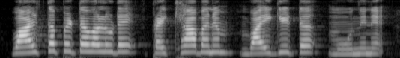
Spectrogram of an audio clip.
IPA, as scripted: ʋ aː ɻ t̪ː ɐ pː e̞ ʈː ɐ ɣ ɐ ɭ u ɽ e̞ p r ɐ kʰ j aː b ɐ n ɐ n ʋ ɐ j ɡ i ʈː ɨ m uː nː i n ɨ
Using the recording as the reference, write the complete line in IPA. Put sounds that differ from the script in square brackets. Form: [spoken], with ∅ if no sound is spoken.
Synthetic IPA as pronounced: ʋ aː ɻ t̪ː ɐ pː e̞ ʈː ɐ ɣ ɐ ɭ u ɽ e̞ p r ɐ kʰ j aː b ɐ n ɐ [m] ʋ ɐ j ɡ i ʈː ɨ m uː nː i n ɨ

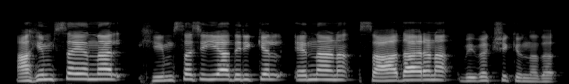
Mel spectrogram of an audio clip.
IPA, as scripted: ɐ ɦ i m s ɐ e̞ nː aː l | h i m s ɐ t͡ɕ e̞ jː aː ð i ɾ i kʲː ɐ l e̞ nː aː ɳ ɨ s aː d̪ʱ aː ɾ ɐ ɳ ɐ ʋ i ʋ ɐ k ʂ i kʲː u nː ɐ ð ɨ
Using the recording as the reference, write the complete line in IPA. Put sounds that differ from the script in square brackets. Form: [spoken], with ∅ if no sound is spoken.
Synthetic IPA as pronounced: ɐ ɦ i m s ɐ e̞ nː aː l | h i m s ɐ t͡ɕ e̞ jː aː ð i ɾ i kʲː ɐ l e̞ nː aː ɳ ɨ s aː d̪ʱ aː ɾ ɐ ɳ ɐ ʋ i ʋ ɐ k ʂ i kʲː u nː ɐ ð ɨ

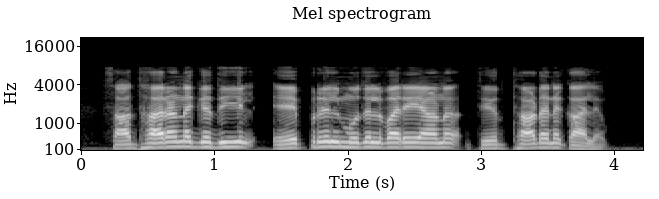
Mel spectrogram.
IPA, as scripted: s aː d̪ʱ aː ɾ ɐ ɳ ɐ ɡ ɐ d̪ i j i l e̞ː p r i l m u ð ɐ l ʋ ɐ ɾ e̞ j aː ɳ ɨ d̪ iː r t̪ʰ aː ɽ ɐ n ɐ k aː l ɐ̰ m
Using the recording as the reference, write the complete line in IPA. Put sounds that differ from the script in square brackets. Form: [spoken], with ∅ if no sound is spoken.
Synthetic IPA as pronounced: s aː d̪ʱ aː ɾ ɐ ɳ ɐ ɡ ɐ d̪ i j i l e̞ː p r i l m u ð ɐ l ʋ ɐ ɾ e̞ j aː ɳ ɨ [t̪] iː r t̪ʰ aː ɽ ɐ n ɐ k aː l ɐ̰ m

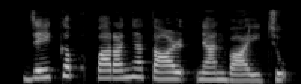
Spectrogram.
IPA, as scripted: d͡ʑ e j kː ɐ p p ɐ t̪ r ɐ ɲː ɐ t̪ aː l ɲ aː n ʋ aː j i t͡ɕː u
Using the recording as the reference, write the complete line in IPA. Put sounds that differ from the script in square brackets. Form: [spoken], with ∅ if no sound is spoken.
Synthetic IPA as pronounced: d͡ʑ e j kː ɐ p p ɐ [∅] r ɐ ɲː ɐ t̪ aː [ɭ] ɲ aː n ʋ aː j i t͡ɕː u

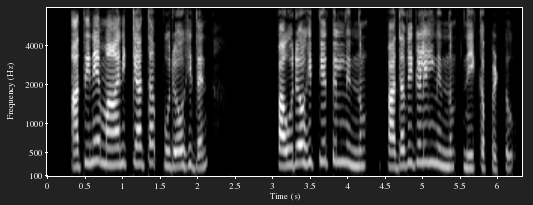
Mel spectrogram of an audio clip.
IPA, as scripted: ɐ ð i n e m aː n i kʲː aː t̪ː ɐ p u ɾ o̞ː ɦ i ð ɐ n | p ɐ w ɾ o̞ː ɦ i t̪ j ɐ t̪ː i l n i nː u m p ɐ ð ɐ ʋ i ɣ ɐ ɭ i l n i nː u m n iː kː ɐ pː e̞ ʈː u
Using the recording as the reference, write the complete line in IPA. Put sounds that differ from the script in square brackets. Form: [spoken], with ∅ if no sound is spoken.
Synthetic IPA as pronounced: ɐ ð i n e m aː n i kʲː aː t̪ː ɐ p u ɾ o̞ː ɦ i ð ɐ n | p ɐ w ɾ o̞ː ɦ i t̪ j ɐ t̪ː i l n i nː u m p ɐ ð ɐ ʋ i ɣ ɐ ɭ i l n i nː u m n iː kː ɐ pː e̞ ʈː u

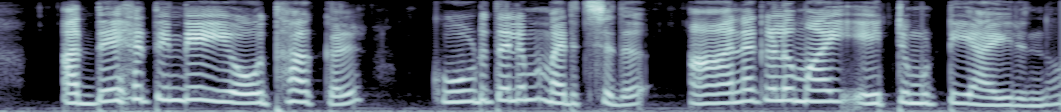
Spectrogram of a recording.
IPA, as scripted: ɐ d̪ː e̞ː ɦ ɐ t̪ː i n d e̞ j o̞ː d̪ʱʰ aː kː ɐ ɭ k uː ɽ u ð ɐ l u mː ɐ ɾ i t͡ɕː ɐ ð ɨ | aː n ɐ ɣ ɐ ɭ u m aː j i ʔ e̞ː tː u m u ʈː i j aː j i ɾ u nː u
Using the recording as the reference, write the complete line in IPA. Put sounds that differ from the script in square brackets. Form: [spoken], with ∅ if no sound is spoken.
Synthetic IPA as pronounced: ɐ d̪ː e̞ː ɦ ɐ t̪ː i n d e̞ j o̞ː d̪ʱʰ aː kː ɐ ɭ k uː ɽ u ð ɐ l u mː ɐ ɾ i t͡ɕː ɐ ð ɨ | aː n ɐ ɣ ɐ ɭ u m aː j i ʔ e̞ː tː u m u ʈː i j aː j i ɾ u nː u

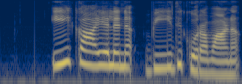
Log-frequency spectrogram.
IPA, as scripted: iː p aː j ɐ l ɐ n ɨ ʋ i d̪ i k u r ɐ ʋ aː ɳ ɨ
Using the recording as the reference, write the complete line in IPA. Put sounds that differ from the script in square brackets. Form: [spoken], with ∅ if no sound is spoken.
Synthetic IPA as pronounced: iː [k] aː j ɐ l ɐ n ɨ ʋ [iː] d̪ i k u r ɐ ʋ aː ɳ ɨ

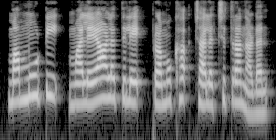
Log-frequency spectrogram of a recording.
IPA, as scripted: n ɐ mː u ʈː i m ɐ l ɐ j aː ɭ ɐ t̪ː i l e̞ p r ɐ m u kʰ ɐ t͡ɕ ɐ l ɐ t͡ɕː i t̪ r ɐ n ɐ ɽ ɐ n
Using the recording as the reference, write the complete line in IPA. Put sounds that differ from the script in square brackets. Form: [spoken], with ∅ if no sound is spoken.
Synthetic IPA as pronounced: [m] ɐ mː [uː] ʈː i m ɐ l ɐ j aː ɭ ɐ t̪ː i l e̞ p r ɐ m u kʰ ɐ t͡ɕ ɐ l ɐ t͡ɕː i t̪ r ɐ n ɐ ɽ ɐ n

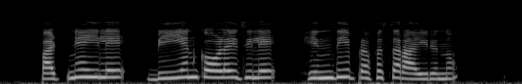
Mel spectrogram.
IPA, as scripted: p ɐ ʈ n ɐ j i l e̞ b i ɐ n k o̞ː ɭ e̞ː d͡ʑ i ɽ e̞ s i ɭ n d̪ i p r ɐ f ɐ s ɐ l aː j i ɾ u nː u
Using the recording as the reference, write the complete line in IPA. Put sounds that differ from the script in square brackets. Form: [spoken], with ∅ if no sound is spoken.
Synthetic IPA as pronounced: p ɐ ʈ n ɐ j i l e̞ b i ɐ n k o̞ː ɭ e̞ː d͡ʑ i [l] e̞ [h] i [∅] n d̪ i p r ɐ f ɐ s ɐ [r] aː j i ɾ u nː u

